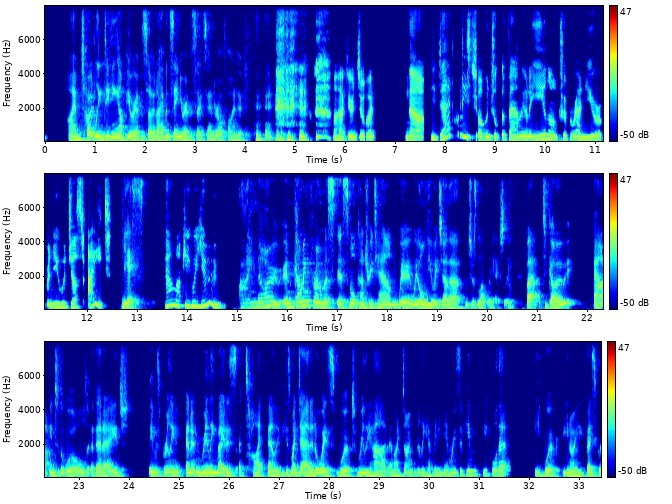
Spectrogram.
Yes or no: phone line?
no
